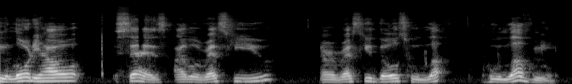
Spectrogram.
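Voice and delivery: slow, solemn Bible reading; scripture reading. Acted. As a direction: read it like scripture. Reads scripture aloud.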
